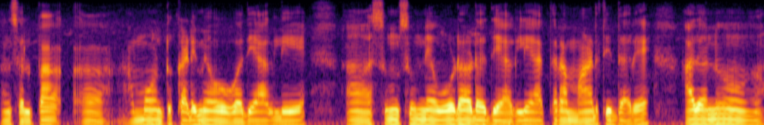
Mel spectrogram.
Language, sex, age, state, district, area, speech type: Kannada, male, 18-30, Karnataka, Chikkaballapur, rural, spontaneous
